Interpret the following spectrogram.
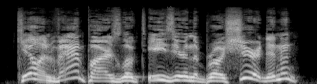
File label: player transition close, player survivor voice biker; source engine; left 4 dead 2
